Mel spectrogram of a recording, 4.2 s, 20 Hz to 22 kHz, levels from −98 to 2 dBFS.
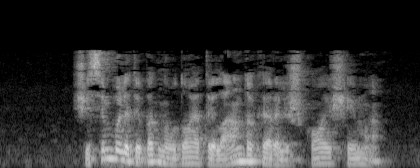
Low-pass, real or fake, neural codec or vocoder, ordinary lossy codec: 7.2 kHz; real; none; AAC, 32 kbps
